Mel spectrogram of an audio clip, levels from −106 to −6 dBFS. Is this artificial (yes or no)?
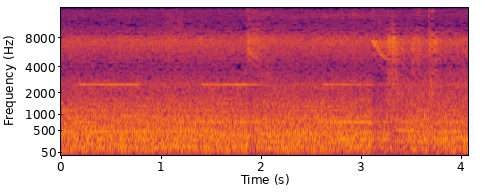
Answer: no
